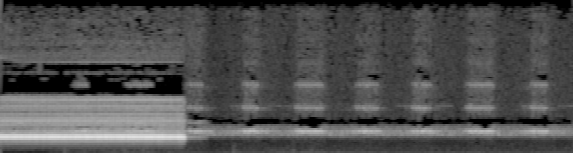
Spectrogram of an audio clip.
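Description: Crickets chirping at night, a loud steady trill giving way to soft pulsed chirps.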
